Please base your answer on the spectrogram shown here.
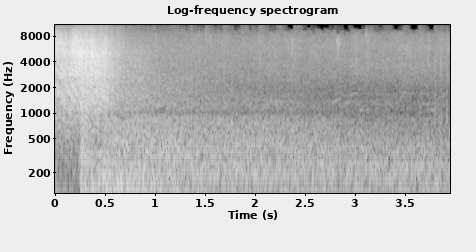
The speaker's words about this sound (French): quand une roquette parfaitement ajustée va exploser contre le monstre en plein torse.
